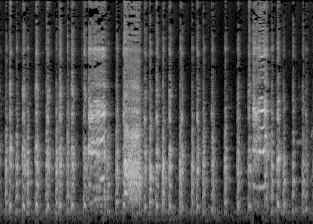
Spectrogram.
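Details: Female chicken calling the male, a lure sound: quick repeated clucks punctuated by two loud drawn-out cackling bursts, one after two seconds and another near five seconds.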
